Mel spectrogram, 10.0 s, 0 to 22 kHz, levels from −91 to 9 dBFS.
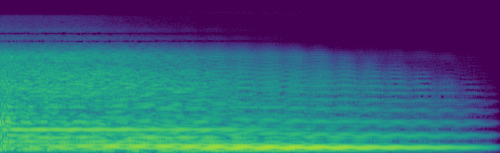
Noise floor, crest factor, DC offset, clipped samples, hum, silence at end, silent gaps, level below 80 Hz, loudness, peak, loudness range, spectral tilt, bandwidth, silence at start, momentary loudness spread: -32 dBFS; 12 dB; under 0.1%; under 0.1%; none; 0.2 s; none; -36 dBFS; -11 LUFS; 0 dBFS; 4 LU; -7.5 dB/octave; 6.6 kHz; 0 s; 10 LU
